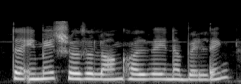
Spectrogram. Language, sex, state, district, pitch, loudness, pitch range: English, female, Karnataka, Bangalore, 250 Hz, -13 LUFS, 235-265 Hz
